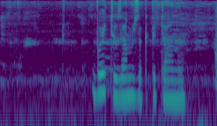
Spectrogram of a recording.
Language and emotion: Russian, neutral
